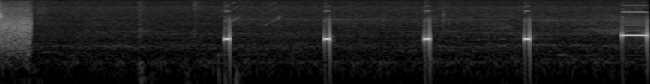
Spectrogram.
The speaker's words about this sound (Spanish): Suenan las señales horarias.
